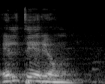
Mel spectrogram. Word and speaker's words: Эльтериум: Да, чтобы все услышали хорошо, название наше правильно произносится. Эльтериум.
